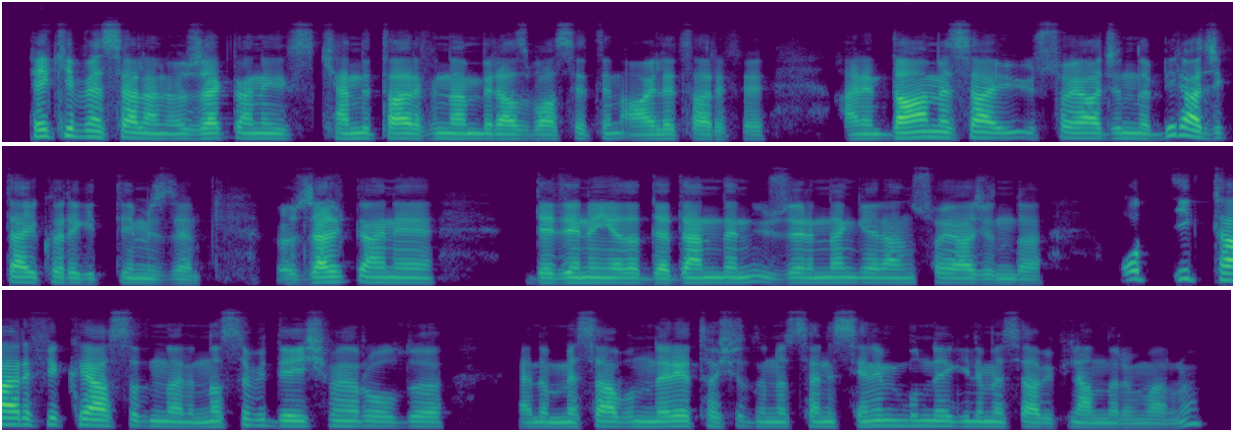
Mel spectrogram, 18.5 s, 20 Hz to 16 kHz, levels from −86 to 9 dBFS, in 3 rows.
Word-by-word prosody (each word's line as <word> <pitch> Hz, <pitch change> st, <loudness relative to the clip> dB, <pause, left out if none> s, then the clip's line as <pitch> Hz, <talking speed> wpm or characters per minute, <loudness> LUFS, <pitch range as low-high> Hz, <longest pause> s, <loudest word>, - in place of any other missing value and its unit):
Peki 175 Hz, +3 st, +4 dB
mesela, 150 Hz, -4 st, +3 dB
hani, 120 Hz, -1 st, -2 dB
özellikle, 130 Hz, +2 st, +2 dB
hani, 125 Hz, -1 st, -2 dB
s -, -, -11 dB
kendi 125 Hz, +1 st, 0 dB
tarifinden 125 Hz, 0 st, +2 dB
biraz 115 Hz, -2 st, +1 dB
bahsettin. 115 Hz, +1 st, -4 dB
Aile 115 Hz, +2 st, 0 dB
tarifi. 105 Hz, -2 st, -4 dB, 0.4 s
Hani, 115 Hz, +1 st, -1 dB
daha 140 Hz, +3 st, +9 dB
mesela 145 Hz, -1 st, +3 dB
üst 135 Hz, 0 st, -8 dB
soy 135 Hz, -2 st, +2 dB
ağacında 130 Hz, -3 st, 0 dB
birazcık 140 Hz, +1 st, +3 dB
daha 135 Hz, -, +4 dB
yukarı 125 Hz, -1 st, -3 dB
gittiğimizde, 110 Hz, -2 st, -7 dB, 0.4 s
özellikle, 125 Hz, +5 st, +2 dB
hani, 120 Hz, -2 st, 0 dB, 0.5 s
dedenin 125 Hz, +1 st, +2 dB
ya 120 Hz, -1 st, +2 dB
da 120 Hz, -2 st, -2 dB
dedenden 125 Hz, +2 st, +1 dB
üzerinden 125 Hz, -1 st, -3 dB
gelen 120 Hz, -1 st, -4 dB
soy 120 Hz, 0 st, -4 dB
ağacında, 110 Hz, -3 st, -4 dB, 0.4 s
o 215 Hz, -, -1 dB
ilk 210 Hz, -2 st, -7 dB
tarifi 170 Hz, -1 st, +6 dB
kıyasladığında 135 Hz, -6 st, +1 dB
nasıl 125 Hz, +5 st, -5 dB
bir 145 Hz, -2 st, -11 dB
değişmeler 135 Hz, 0 st, -1 dB
oldu? 125 Hz, -1 st, -6 dB, 0.4 s
Hani, 115 Hz, +2 st, -5 dB
mesela 115 Hz, +2 st, -1 dB
bunu 120 Hz, 0 st, -5 dB
nereye 130 Hz, +2 st, +3 dB
taşıdınız? 120 Hz, -2 st, -8 dB
Hani, 120 Hz, -1 st, -3 dB
senin 135 Hz, +3 st, -3 dB
bununla 135 Hz, -1 st, -4 dB
ilgili 125 Hz, -1 st, -6 dB
mesela, 120 Hz, -1 st, -3 dB
bir 110 Hz, -, -11 dB
planların 105 Hz, -2 st, -7 dB
var 100 Hz, -1 st, -8 dB
mı? 185 Hz, -, -13 dB
125 Hz, 175 wpm, -25 LUFS, 115-130 Hz, 0.5 s, daha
